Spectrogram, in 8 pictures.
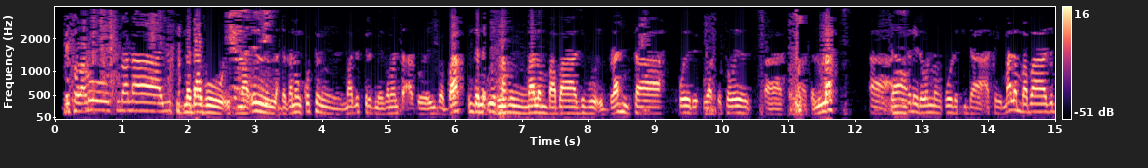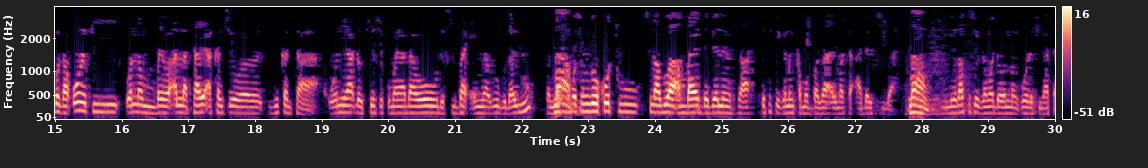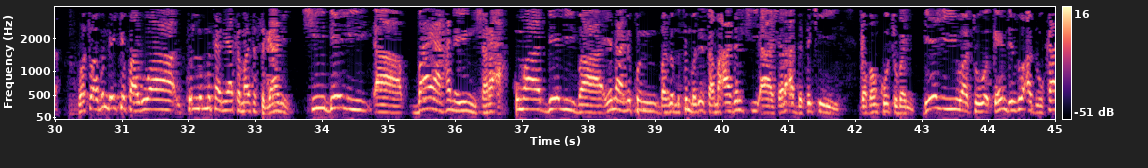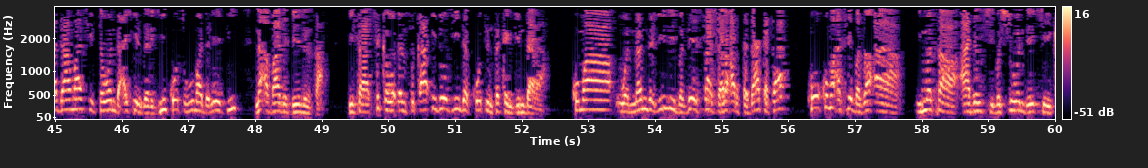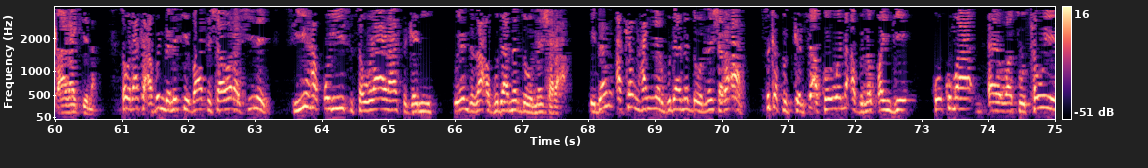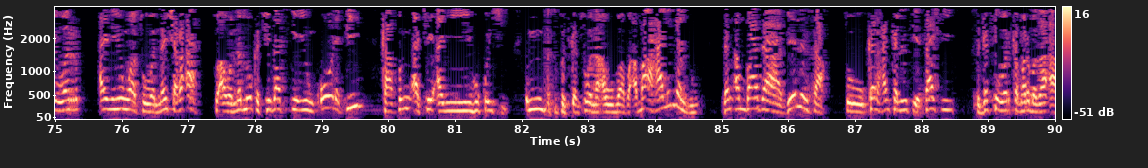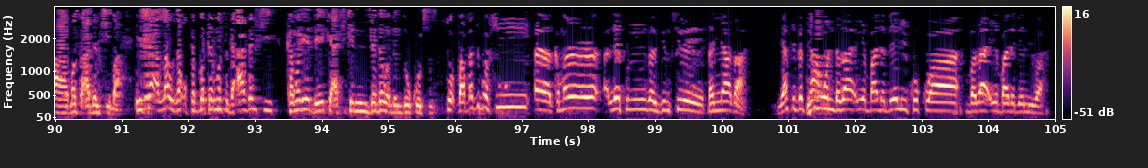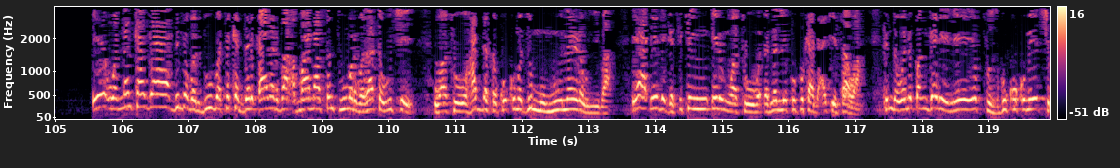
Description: Rahoto
Akwai cikakken rahoton a muryar da ke kasa.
